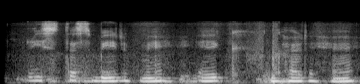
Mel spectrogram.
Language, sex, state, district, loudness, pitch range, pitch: Hindi, male, Bihar, Patna, -14 LUFS, 150-160 Hz, 155 Hz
